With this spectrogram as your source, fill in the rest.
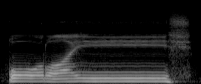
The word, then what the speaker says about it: قريش: Qaf has a dhamma in it, so you have to pout your lips. Qu. Then you have the ra, which has a fatha followed by the ya. Quraish. Notice what I've done with my lips. When I've recited the ra, they come back to rest, almost like I'm smiling.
